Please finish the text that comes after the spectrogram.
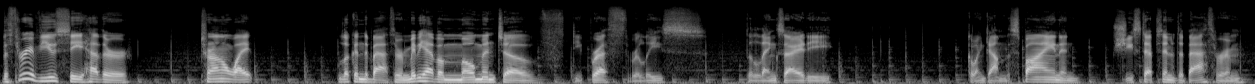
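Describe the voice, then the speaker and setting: A man narrating a horror tabletop game as game master in a measured, deliberate way. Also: lowish voice, fairly bright tone, faint music behind.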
